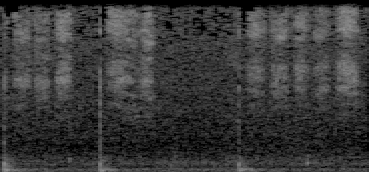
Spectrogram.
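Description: Marker pen writing on a whiteboard: faint stroke sounds with three light ticks as the tip meets and leaves the board.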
